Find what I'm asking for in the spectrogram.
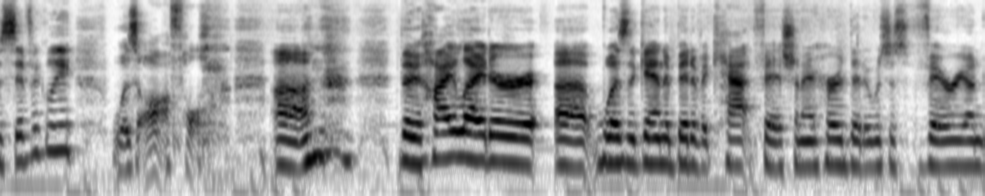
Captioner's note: chuckles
